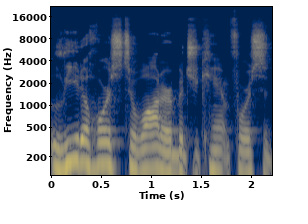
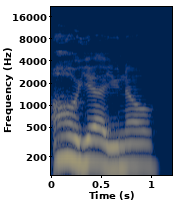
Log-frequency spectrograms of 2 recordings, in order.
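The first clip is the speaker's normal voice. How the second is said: put-on sarcasm, higher and quieter; 4 semitones higher, 8 dB quieter than usual. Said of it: "Throw in some sarcasm in there".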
